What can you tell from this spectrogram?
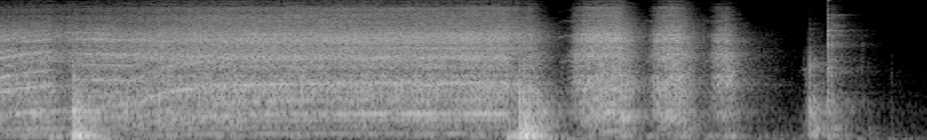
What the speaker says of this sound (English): I'm just screwing this in the wall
